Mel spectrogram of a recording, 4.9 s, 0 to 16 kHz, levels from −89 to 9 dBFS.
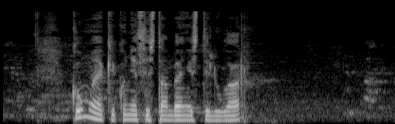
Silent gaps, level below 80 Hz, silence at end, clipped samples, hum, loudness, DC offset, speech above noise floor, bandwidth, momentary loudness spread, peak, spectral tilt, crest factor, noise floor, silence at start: none; -62 dBFS; 0.35 s; under 0.1%; none; -23 LUFS; under 0.1%; 38 dB; 11.5 kHz; 22 LU; -6 dBFS; -6.5 dB/octave; 20 dB; -61 dBFS; 0.35 s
